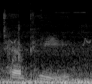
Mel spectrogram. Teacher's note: And the accent is on the last syllable, I guess.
